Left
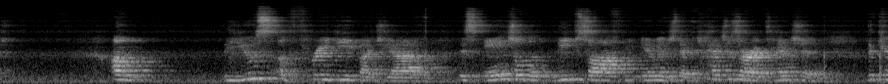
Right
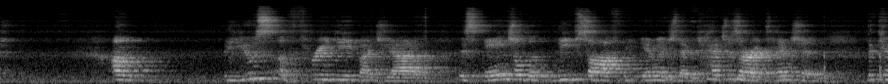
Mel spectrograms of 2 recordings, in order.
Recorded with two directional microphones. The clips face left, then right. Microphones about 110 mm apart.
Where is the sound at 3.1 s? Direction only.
10° right (ahead or behind).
